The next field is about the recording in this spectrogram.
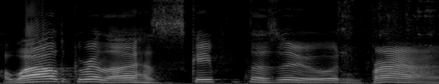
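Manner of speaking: put-on very loud, booming, high-pitched old-time radio announcer voice. Imitating the old radio voices nobody has anymore: old-time radio announcer voice. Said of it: "old radio voices... I can't do it well".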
